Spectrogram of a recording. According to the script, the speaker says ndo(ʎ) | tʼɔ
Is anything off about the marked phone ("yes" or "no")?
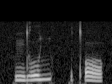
no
